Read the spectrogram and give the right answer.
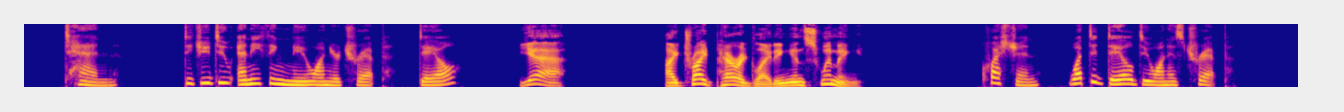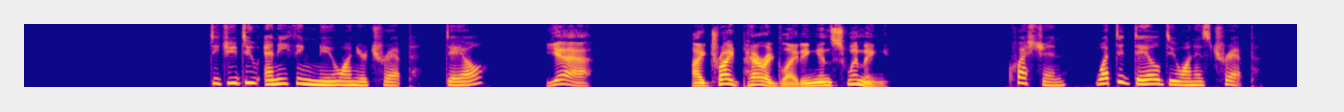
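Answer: He tried paragliding and swimming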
